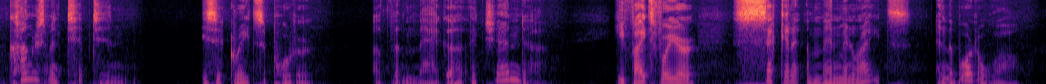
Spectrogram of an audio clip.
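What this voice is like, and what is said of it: Mock public radio reporter voice. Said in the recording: “I'm going to do it as if I were a WBEZ reporter.”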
